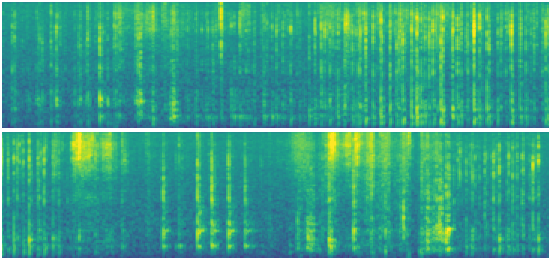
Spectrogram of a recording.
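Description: Long fingernails tap rapidly on a small, hollow black cardboard gift box with a barcode sticker, held close. The result is a quiet stream of dry, crisp clicks and patters with short hollow knocks and bright edges that die away almost instantly.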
